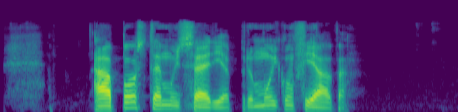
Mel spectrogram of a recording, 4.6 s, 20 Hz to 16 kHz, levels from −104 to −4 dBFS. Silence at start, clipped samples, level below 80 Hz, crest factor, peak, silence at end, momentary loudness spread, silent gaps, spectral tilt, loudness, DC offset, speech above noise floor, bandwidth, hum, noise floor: 0.95 s; under 0.1%; -68 dBFS; 22 dB; -4 dBFS; 1.15 s; 13 LU; none; -4.5 dB/octave; -24 LUFS; under 0.1%; over 67 dB; 7.8 kHz; none; under -90 dBFS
